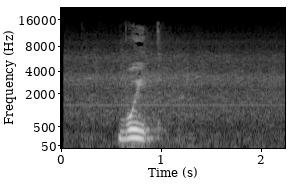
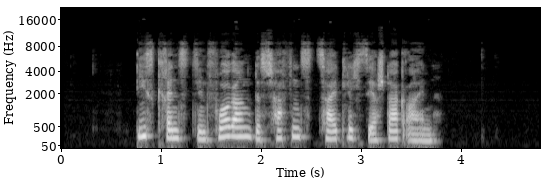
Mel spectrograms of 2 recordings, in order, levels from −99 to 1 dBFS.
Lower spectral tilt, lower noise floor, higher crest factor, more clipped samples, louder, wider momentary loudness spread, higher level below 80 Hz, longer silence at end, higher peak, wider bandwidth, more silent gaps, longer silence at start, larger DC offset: first, -6.5 dB/octave vs -4.5 dB/octave; second, -52 dBFS vs -83 dBFS; about the same, 20 dB vs 20 dB; neither; second, -23 LUFS vs -20 LUFS; first, 26 LU vs 10 LU; about the same, -66 dBFS vs -62 dBFS; first, 1.3 s vs 1.05 s; second, -8 dBFS vs -2 dBFS; first, 14 kHz vs 9.4 kHz; neither; second, 0.6 s vs 0.75 s; neither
